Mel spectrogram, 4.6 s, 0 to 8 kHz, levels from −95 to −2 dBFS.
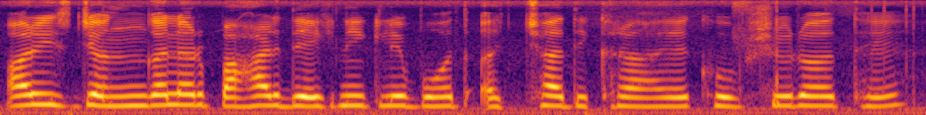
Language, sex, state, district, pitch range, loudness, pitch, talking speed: Hindi, female, Odisha, Malkangiri, 240-255 Hz, -17 LUFS, 250 Hz, 195 wpm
